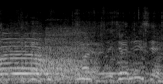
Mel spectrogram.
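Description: Cattle low and bleat at a karapan sapi bull race, rising over a loud, continuous announcer's voice that keeps talking through the whole stretch.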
